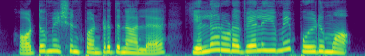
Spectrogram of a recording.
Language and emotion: Tamil, fearful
